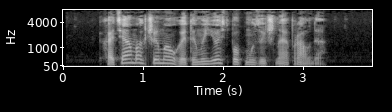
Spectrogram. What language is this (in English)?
Belarusian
